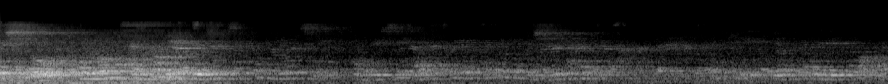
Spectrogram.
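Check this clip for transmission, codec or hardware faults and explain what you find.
One codec fault runs through the whole clip.

Nellymoser compression, throughout the clip: the sound has a plainly audible rough, hissy halo and a smeared, underwater quality, with nothing above 7.8 kHz. This likely comes from Nellymoser Asao coding, which fits about 32 kbps. It spends a fixed two bits per sample on 256-sample blocks and fills starved bands with noise.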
